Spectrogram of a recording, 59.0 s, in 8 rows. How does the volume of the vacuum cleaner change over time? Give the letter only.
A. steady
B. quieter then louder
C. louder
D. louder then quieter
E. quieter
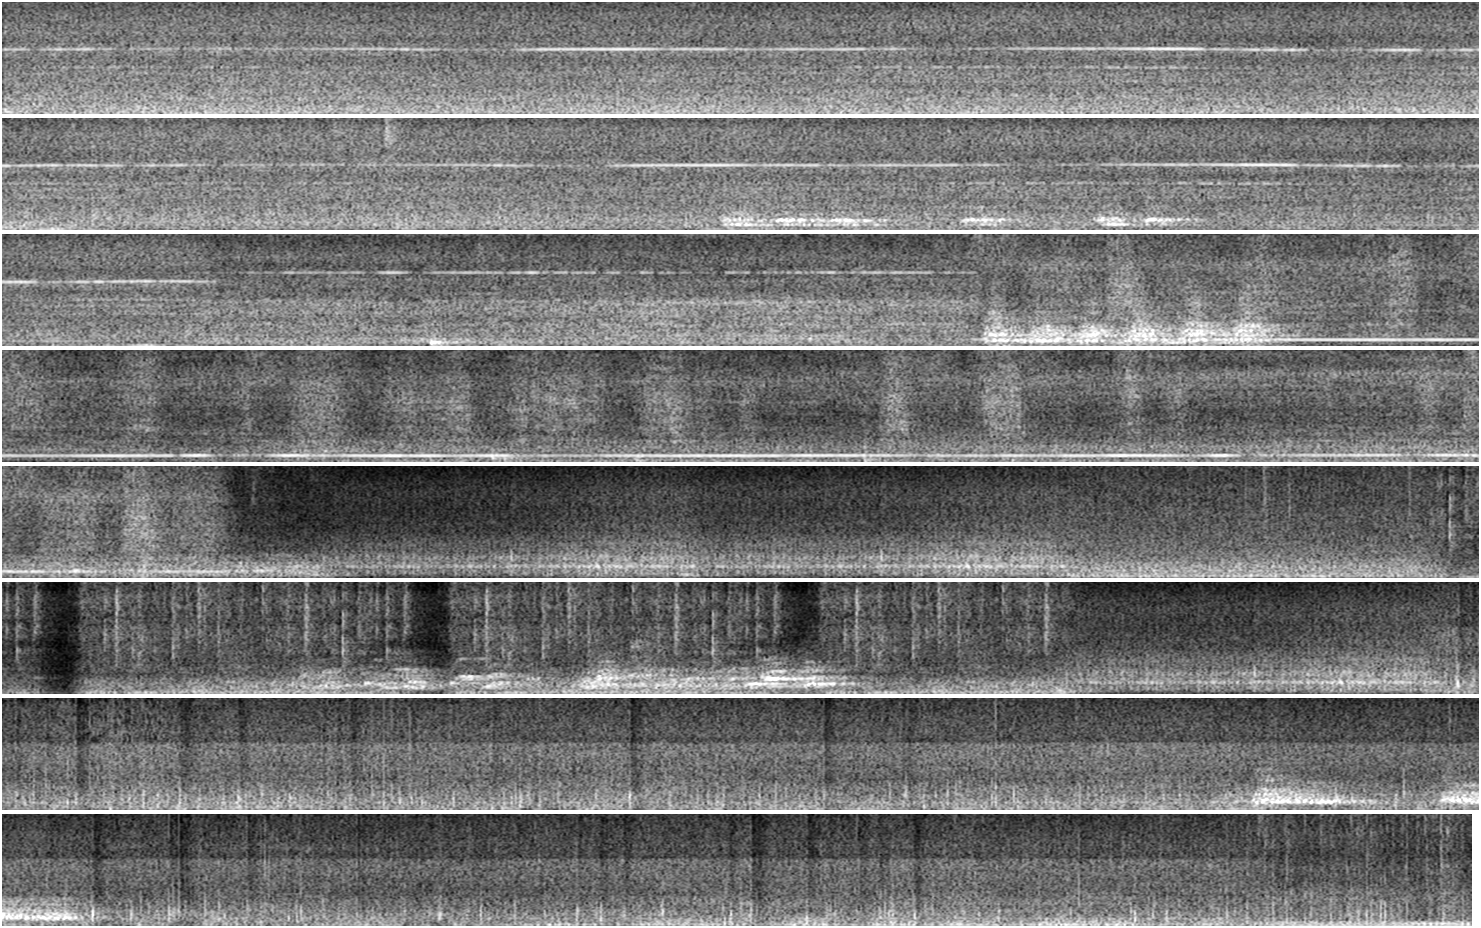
A.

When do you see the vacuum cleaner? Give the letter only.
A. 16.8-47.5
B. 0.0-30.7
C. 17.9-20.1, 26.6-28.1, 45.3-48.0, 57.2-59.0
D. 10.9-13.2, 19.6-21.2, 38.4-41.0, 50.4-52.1
B.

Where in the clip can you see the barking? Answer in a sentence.
You can hear the barking from 10.9 to 13.2 s, from 19.6 to 21.2 s, from 38.4 to 41.0 s and from 50.4 to 52.1 s.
